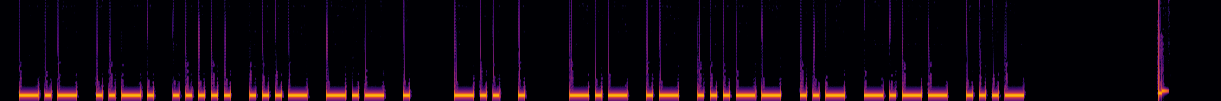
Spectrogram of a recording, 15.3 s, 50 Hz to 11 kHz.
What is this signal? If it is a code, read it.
Morse code, heard as a keyed tone, about 16 wpm, 700 Hz. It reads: KF5VKE DE KA3UYV
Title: USA Callsign DE Callsign - 6 Characters - 15wpm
